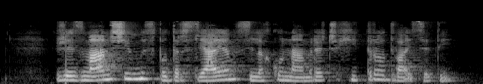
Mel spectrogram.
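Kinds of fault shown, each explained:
AAC compression: The speech sounds dull and smeared throughout, and the damage is plainly audible. Nothing is present above 7.6 kHz, so the top of the spectrum is simply gone. That hard ceiling and the blurred texture are likely the work of AAC-LC coding at a low bitrate, roughly 24 kbps. The coder quantises each frame's frequency lines against a hearing model. At this rate it drops the highest band and coarsens the rest, which gives the speech its muffled, unstable quality.
Block of digital silence: At 0.66 s the audio drops to silence for about 2.9 ms, then resumes. There is no fade on either side. The waveform jumps abruptly to silence and back, so the gap is heard as a brief tick rather than a noticeable hole. The length fits a 128-sample block. That points to one audio buffer that was not filled in time before it was sent out.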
